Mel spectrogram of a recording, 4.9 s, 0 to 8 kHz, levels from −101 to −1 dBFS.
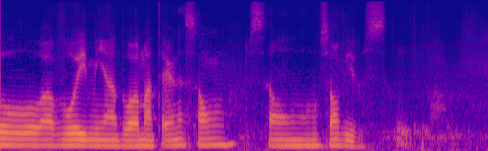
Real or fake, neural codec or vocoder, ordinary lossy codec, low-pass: fake; codec, 16 kHz, 2 kbps, X-Codec, HuBERT features, trained on LibriSpeech; none; none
